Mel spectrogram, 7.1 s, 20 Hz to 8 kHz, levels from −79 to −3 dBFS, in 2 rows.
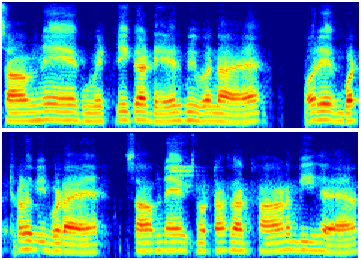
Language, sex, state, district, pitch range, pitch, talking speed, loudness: Hindi, male, Rajasthan, Bikaner, 135-150 Hz, 140 Hz, 170 wpm, -18 LUFS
